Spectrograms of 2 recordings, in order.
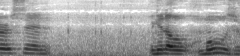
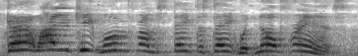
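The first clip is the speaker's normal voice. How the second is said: mocking brother; 11 semitones higher than usual. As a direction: mimic the brother on the phone. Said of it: "he got on the phone".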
